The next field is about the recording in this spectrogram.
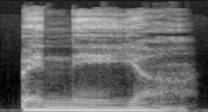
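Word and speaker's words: Bean Nighe: The Bean Nish, pronounced roughly Ben-Neya, means woman of washing.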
